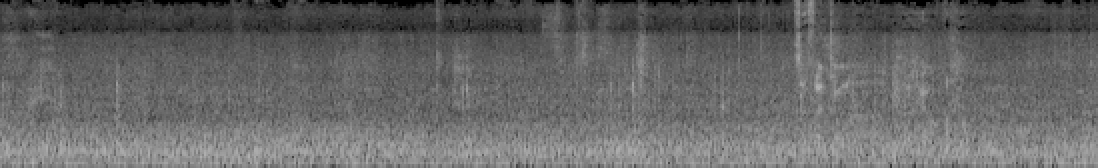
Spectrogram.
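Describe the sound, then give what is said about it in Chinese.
A loud, steady low rumble of a metro train fills a deep underground station in Ukraine's deepest metro, which serves as an air-raid shelter, droning continuously without fading, with faint scattered clatter and murmuring voices in the background. “好似就系乌克兰最深嘅地铁， 防空洞啊嘛。”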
